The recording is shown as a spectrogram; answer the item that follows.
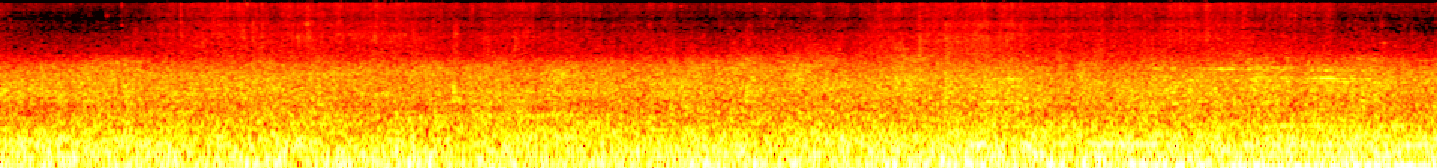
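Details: A steady low engine-like rumble mixed with wind noise fills the recording, and no animal calls stand out.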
